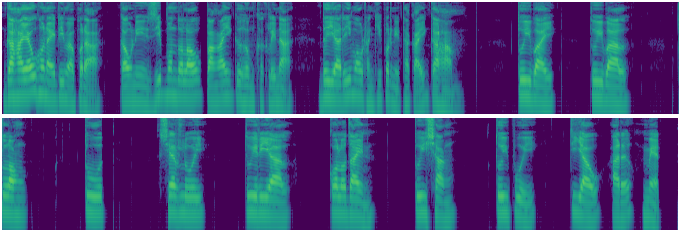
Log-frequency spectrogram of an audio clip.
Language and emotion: Bodo, neutral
